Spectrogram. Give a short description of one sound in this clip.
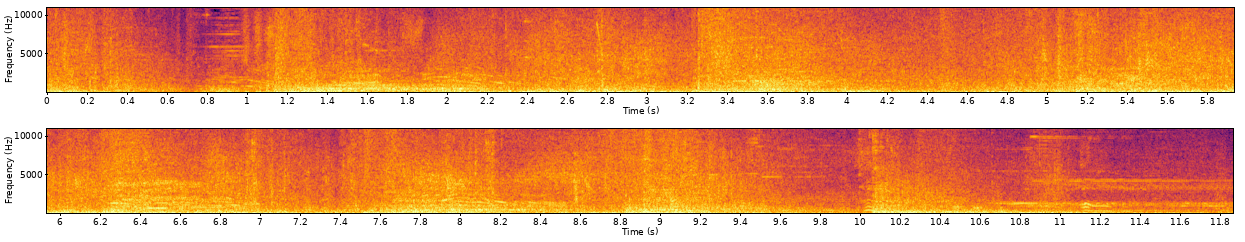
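Spell effects whoosh and crackle in a game fight.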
